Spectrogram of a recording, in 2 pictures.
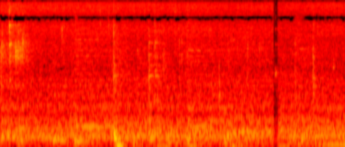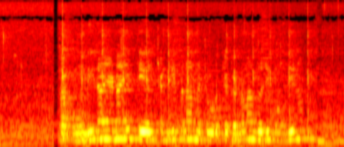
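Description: Hot oil sizzles and crackles softly in a pan.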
